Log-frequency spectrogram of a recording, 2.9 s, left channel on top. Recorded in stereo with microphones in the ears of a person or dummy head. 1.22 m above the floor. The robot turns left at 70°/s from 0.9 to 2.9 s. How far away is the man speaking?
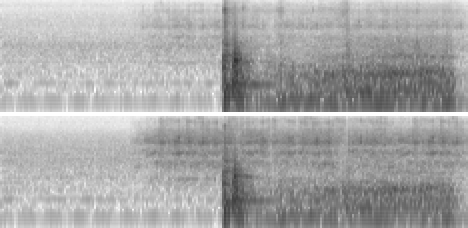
I don't hear a man speaking.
